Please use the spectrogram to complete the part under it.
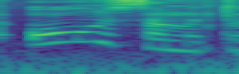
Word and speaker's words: awesome: なんですけれども、これ、オーサムと読みまして、 A から始まるんですけど、あの、意味合いとしては、このオールモーストとかありますよね。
